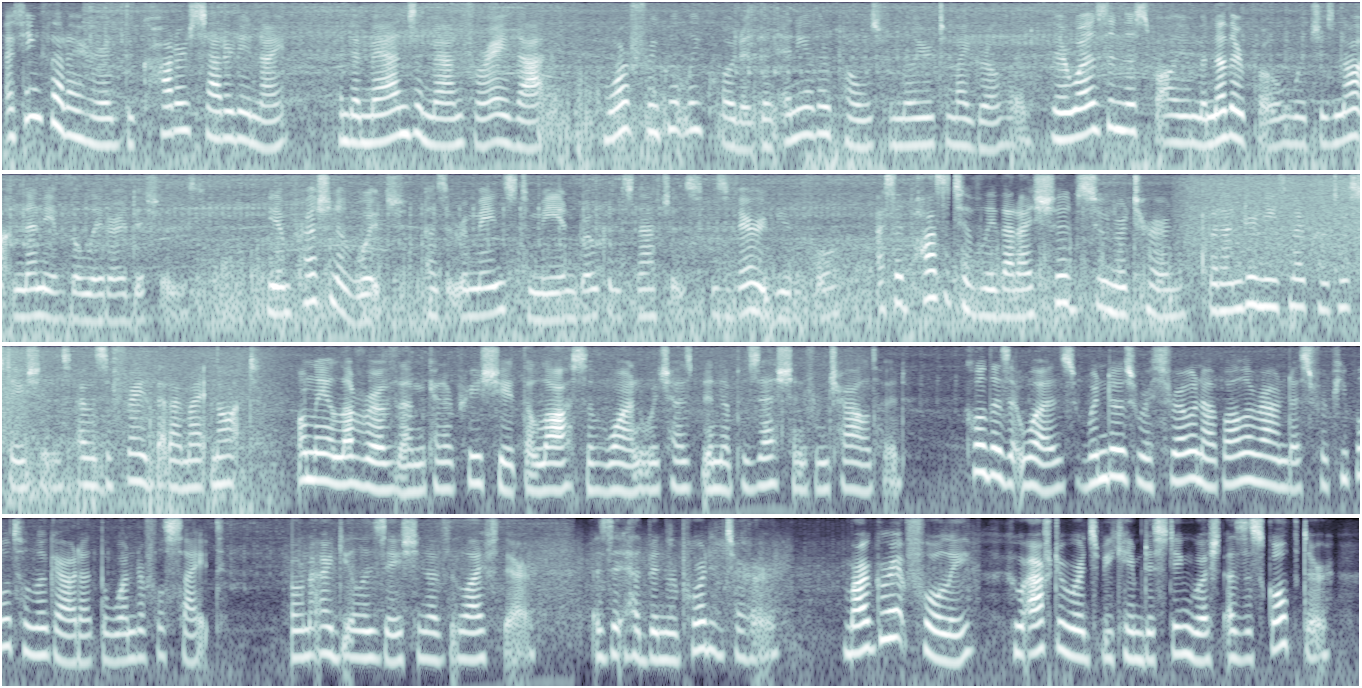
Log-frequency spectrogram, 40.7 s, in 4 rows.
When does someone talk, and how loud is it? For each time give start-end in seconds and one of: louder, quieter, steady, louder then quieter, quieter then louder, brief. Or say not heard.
0.0-40.6 steady.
